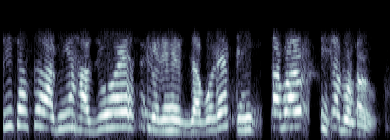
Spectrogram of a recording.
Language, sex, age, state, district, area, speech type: Assamese, female, 60+, Assam, Lakhimpur, urban, conversation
